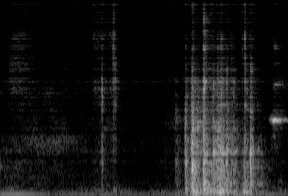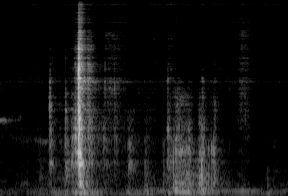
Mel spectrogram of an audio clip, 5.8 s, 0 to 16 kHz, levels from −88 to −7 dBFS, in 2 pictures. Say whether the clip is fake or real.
fake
